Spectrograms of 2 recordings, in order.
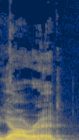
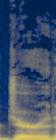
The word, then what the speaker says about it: Yared: And then we have this guy named Yared, or Jared as it's pronounced in English.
